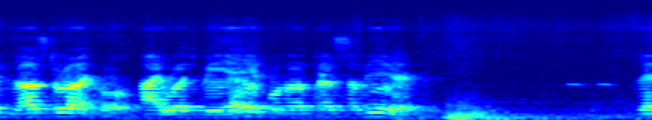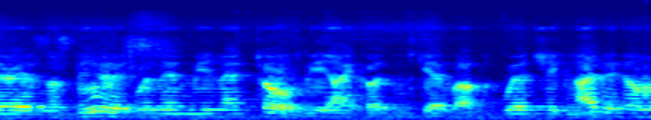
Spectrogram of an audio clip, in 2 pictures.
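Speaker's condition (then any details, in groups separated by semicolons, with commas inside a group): Cerebral palsy, athetoid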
